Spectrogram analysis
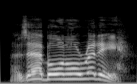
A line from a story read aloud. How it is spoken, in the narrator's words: the pilot shouted back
